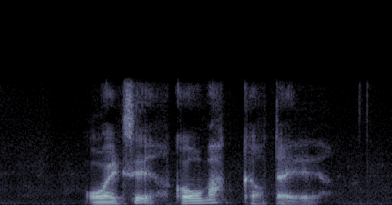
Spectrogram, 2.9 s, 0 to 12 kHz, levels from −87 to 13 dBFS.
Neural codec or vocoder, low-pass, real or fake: codec, 16 kHz, 0.8 kbps, ZipCodec; 7.2 kHz; fake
